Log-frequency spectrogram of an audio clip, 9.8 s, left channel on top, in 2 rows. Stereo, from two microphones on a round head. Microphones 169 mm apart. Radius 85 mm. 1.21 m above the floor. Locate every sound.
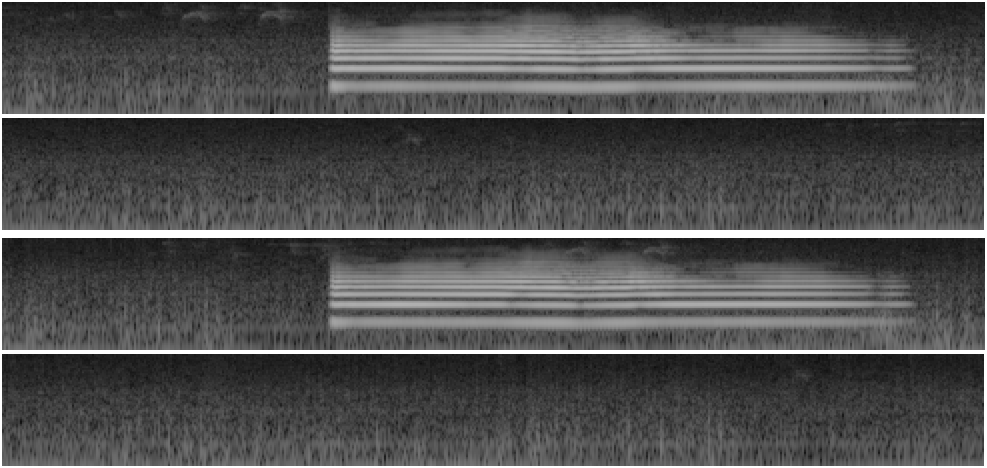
1.6 s a trumpet: 5° left (ahead or behind), 1.2 m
